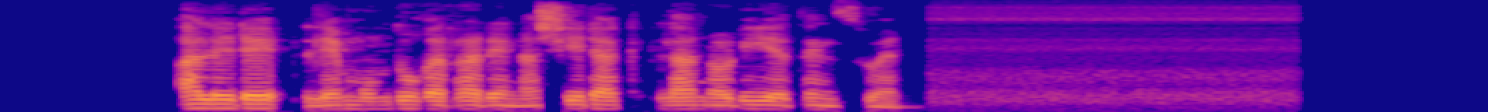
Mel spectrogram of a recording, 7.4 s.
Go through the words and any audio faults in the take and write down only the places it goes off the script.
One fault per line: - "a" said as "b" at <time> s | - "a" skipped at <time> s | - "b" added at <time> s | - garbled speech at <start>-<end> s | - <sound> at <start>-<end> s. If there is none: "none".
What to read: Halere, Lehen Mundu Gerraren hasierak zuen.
- "lan hori eten" added at 3.4 s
